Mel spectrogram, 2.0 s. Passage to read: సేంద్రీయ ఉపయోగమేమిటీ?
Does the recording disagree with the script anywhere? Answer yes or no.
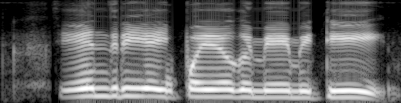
no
